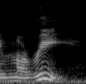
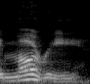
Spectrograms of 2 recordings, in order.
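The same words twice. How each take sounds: First: "Marie" as ma-RIE, end overemphasized; over-hit the second syllable of "Marie"; exaggerated second-syllable stress. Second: "Marie" wrongly said as MA-rie; over-hit the first syllable of "Marie"; exaggerated first-syllable stress. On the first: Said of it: "I have to overemphasize it". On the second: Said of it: "I have to over-exaggerate". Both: Shown as a demonstration.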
